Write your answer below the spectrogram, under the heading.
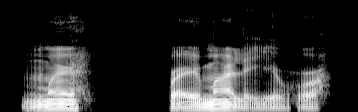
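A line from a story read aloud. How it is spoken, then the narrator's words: Drowsy drugged mumble. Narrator (Russian): промямлил Тейлор, проваливаясь в морфиновое царство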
